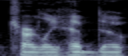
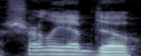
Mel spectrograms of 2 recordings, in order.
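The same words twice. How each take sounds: First: The name is said with an American pronunciation. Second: The name is said with a French pronunciation. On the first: "if you're American" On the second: "I'm guessing that that's the French pronunciation"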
